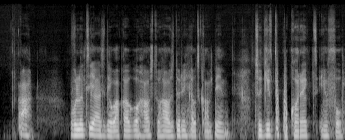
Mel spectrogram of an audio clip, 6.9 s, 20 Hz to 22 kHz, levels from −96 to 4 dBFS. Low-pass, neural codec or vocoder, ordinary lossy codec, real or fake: 19.8 kHz; vocoder, 44.1 kHz, 128 mel bands, Pupu-Vocoder; none; fake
